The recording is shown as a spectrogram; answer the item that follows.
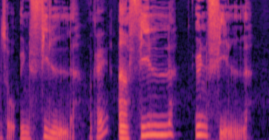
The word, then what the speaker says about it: file: Une file. Okay, so don't try to, don't mix it with une fille, okay, because you get the double L, but in that case you get only one, so une file, okay, un fil, une file.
